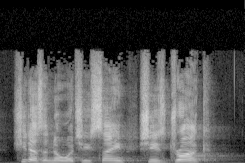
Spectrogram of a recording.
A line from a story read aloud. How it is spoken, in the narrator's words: one rowdy exclaimed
